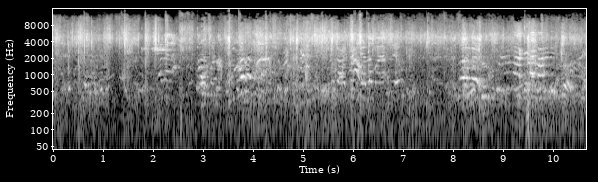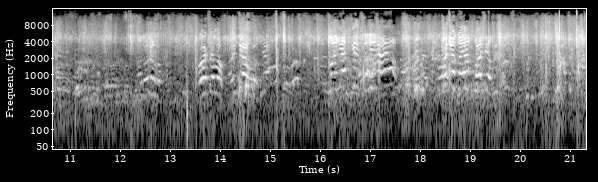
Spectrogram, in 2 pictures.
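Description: Children shout and laugh excitedly nearby, outdoors.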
